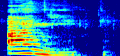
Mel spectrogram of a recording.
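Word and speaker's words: они: And oni oni. Again, o will be pronounced as a here.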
